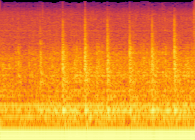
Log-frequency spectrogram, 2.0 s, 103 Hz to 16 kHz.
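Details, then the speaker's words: South Bend 9-inch lathe in back gear after brazing repair of two broken backgear teeth, test cut in aluminum under load: steady motor hum with a sharp even click once per turn at the repaired tooth; working, not slipping, may adjust out. "is the load that will flick that you're coming around that's right where that repair is you can probably get that out of there just by adjusting a little bit but it is working is not slipping"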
